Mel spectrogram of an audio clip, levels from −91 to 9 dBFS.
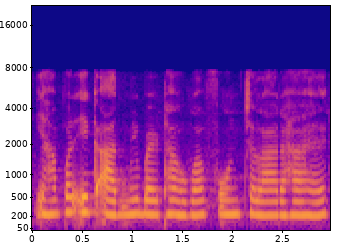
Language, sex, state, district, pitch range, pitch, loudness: Hindi, female, Uttar Pradesh, Shamli, 215-230 Hz, 225 Hz, -18 LUFS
